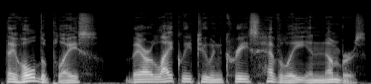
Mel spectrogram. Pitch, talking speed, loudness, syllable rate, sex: 110 Hz, 210 wpm, -18 LUFS, 6.5 syllables/s, male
